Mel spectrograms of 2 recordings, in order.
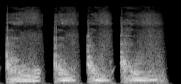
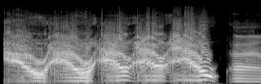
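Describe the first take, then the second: First: Punchy clipped "ow" mimicking tight plucks; clean pluck imitation. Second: Loud crunchy "ow" mimicking overdriven plucks; distorted pluck imitation. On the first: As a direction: imitate crisp plucks that keep their bite. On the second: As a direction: bark out the smeared distorted synth plucks. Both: Shown as a demonstration. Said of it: "in comparison to".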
